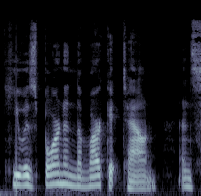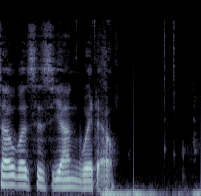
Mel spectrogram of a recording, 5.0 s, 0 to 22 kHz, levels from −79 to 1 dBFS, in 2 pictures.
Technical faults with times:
0.21-4.19 periodic USB or driver dropouts

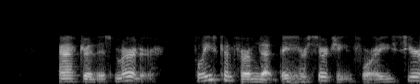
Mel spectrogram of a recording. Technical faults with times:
0.00-4.20 G.729 codec
2.87-3.07 VoIP packet loss concealed by the speech codec

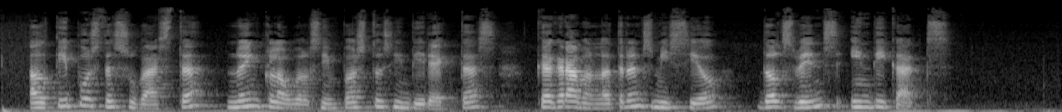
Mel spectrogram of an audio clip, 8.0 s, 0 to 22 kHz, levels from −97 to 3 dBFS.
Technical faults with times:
none

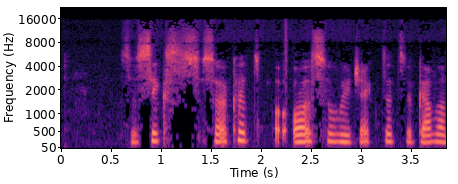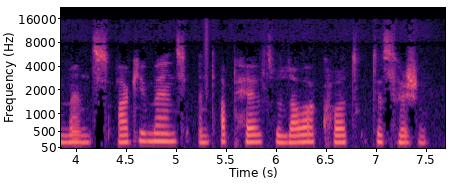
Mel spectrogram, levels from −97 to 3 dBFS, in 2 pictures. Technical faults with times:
2.22-2.26 wireless microphone noise hit
5.27-5.33 wireless microphone noise hit

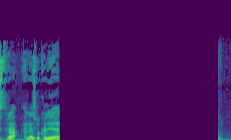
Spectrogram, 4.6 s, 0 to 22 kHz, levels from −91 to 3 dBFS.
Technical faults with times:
1.19-4.37 audio dropout to silence

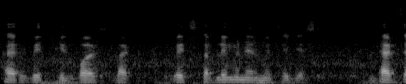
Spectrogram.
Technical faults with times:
1.91-3.27 call bitrate drop

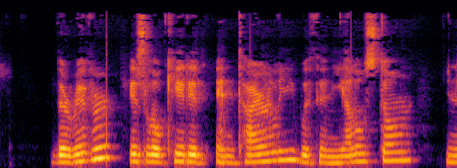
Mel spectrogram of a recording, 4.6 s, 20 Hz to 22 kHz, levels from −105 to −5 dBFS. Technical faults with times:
1.06 dropped samples
2.50 dropped samples
3.50 dropped samples

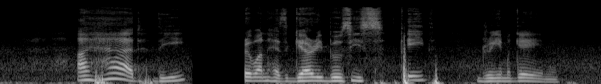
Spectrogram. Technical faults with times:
2.24-2.45 clipped start after a pause

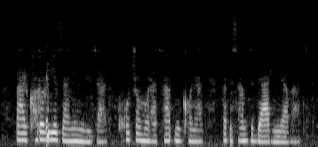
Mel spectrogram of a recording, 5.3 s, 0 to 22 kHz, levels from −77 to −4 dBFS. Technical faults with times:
0.76-0.81 broken MP3 bit reservoir

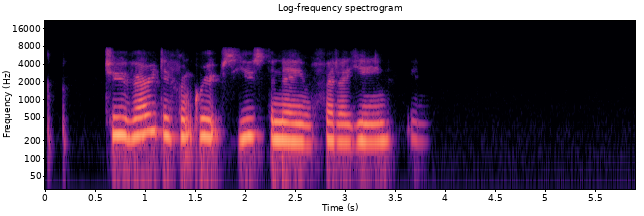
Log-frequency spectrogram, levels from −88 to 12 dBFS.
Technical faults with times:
none

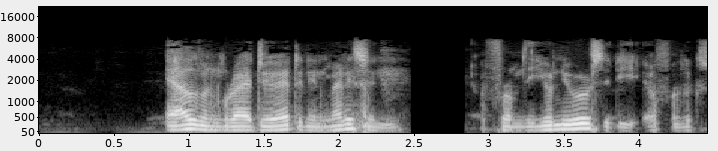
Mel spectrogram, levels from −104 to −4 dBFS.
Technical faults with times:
2.47-2.84 rebuffering stall

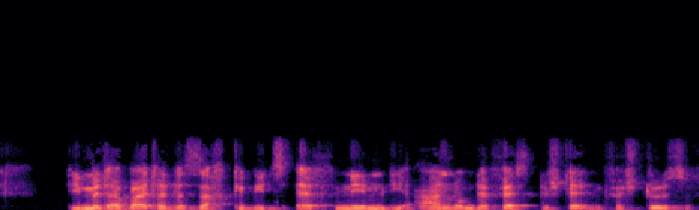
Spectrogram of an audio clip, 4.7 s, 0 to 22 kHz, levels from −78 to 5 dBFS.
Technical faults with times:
0.00-4.66 AMR wideband (HD Voice) codec

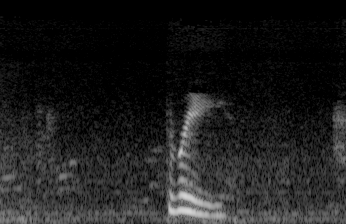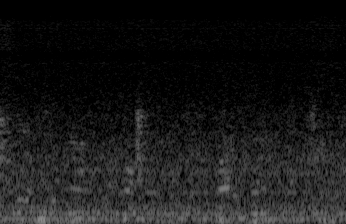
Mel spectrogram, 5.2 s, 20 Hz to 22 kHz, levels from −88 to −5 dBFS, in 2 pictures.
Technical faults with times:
none

